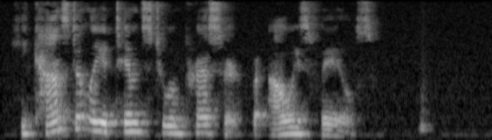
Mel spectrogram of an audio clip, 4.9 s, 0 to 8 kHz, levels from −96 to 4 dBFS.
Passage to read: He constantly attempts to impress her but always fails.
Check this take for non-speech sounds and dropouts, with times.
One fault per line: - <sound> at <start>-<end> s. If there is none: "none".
- whoosh at 4.2-4.4 s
